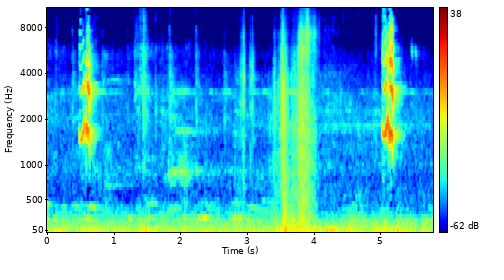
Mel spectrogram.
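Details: A male cockatiel inside its cage, wanting out, gives two loud, piercing, harmonic chirped screeches about four and a half seconds apart, with a rustling burst between them. Recorded on a Huawei P20 phone.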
